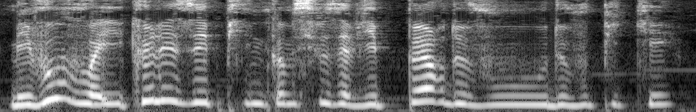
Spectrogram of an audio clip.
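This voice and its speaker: A woman's voice: sits high, brisk, dry recording. A woman giving a casual live card reading, chatting directly to her viewers. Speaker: tarot card reader.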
